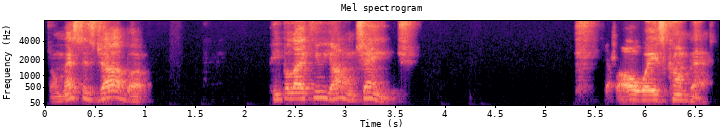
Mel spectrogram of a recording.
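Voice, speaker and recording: A man's voice: medium pitch, animated, takes it slowly, darkish tone. A man playing a stern, sneering parole officer in a script table read, threatening and mocking, with clipped orders. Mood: scornful. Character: stern, menacing, sneering male parole officer on a video call. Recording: distant mic on online call.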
